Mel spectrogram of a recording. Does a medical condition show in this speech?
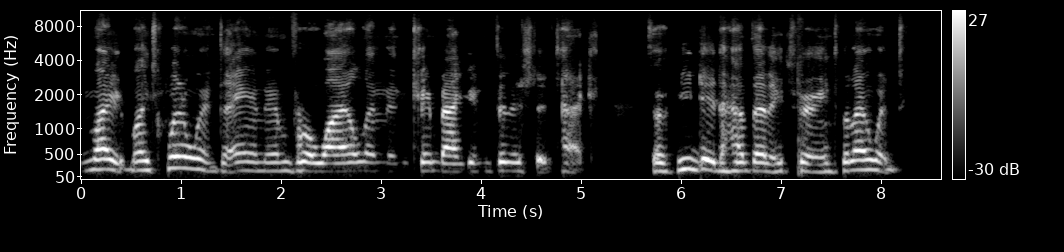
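Yes: cerebral palsy.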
